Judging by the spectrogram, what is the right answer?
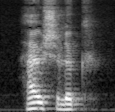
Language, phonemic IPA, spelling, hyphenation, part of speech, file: Dutch, /ˈɦœy̯.sə.lək/, huiselijk, hui‧se‧lijk, adjective, Nl-huiselijk.ogg
- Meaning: 1. domestic, residential, pertaining to the home or to residences 2. cozy, homely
